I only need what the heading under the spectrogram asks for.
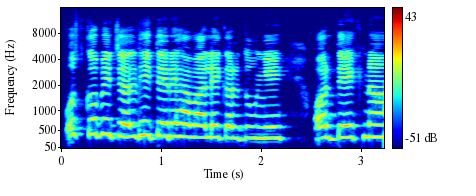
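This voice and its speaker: A woman's voice: high-pitched, steady tone, moderate pace, a bit bright. A woman voicing a cruel, shape-shifting young witch wife in a cartoon story. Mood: spiteful.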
